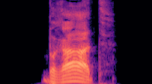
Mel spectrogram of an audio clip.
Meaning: 1. singular imperative of braten 2. first-person singular present of braten
- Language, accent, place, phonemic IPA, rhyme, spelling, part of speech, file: German, Germany, Berlin, /bʁaːt/, -aːt, brat, verb, De-brat.ogg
